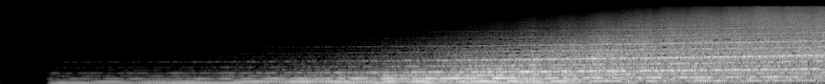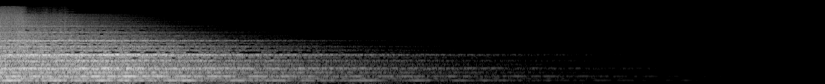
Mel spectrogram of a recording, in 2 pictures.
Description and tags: Entirely made with a synth and post-processing fx.
cinematic, dramatic, film, increasing, sfx, suspense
